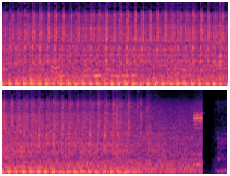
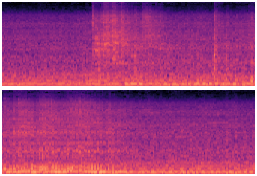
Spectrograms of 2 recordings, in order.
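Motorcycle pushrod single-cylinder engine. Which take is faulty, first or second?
first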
